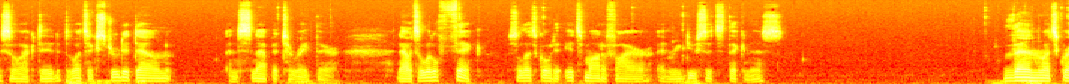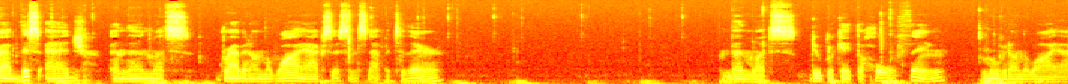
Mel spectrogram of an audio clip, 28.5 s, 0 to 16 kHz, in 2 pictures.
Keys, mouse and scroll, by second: 0.8 e, 4.4-6.1 middle drag, 7.0 click, 8.5-13.1 drag, 13.3 Tab, 13.8 2, 14.6 shift+middle click, 15.1 middle click, 16.2 g, 19.8 shift+middle click, 21.2 shift+middle click, 22.9 shift+middle click, 24.3 Tab, 26.1 shift+d.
